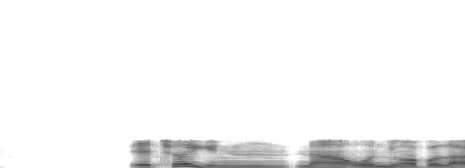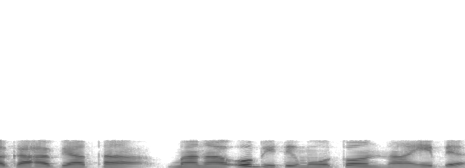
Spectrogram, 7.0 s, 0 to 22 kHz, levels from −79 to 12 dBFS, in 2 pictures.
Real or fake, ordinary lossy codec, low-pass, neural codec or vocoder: fake; none; 3.6 kHz; codec, 16 kHz, 0.7 kbps, FocalCodec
